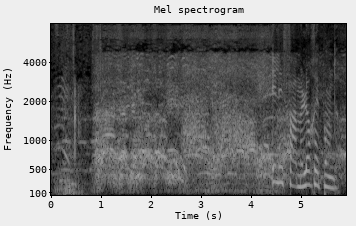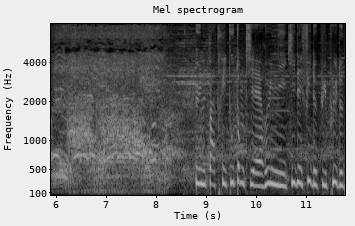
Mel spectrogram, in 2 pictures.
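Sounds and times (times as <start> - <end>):
men chanting protest slogan in crowd: 0.9 - 8.4
speech: 4.8 - 5.9, 9.0 - 11.7.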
